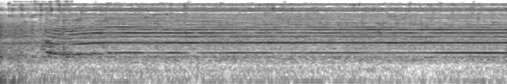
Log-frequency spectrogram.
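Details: Public toilet tap running; water flow under a steady piercing single-pitch whistle, tap squeals while flowing, cause unknown.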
